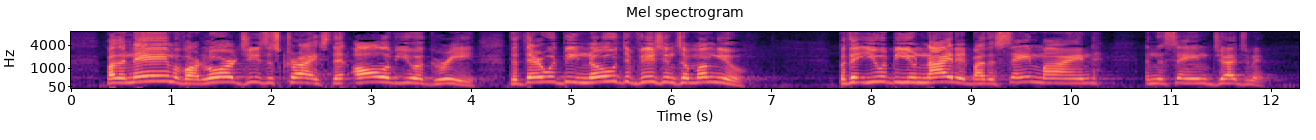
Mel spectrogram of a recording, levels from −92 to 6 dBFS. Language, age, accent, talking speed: English, 50-69, American, 170 wpm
